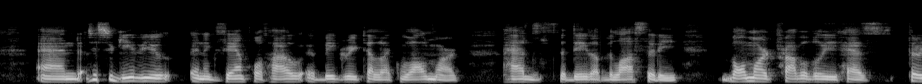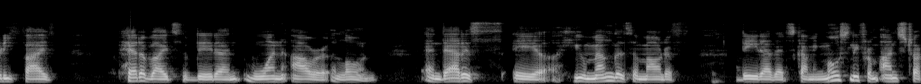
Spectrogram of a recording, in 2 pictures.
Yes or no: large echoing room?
no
